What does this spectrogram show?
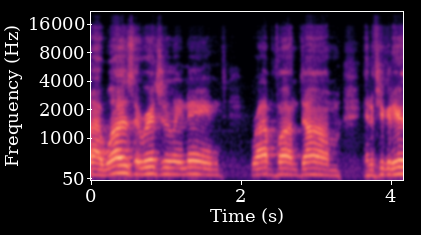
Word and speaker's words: Van Dam: word for that and the question was that we've been saying it wrong all this time actually the real answer to that yes seriously the name that I was given was Rob Von Dam what y believe it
